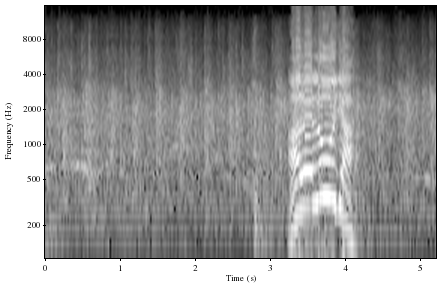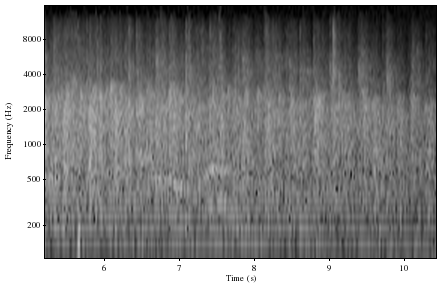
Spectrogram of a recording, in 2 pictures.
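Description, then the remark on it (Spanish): A church audience applauds for Christ steadily throughout, dense clapping filling the whole stretch, while a loud voice shouts out briefly over it near the middle. “Dele ese aplauso a Cristo el Señor.”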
